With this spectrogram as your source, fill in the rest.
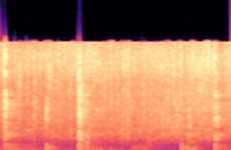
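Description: Onions and green chillies frying in a pan give a constant close sizzle, punctuated by a few sharp spatula scrapes or knocks at irregular intervals, with no voices.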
